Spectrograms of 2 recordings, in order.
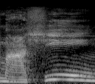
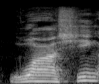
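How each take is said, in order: First: The word begins with an M sound. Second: The word begins with a W sound. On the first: The speaker calls it wrong. "Saan ang mashing?" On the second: The speaker calls it right. "washing, ante"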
